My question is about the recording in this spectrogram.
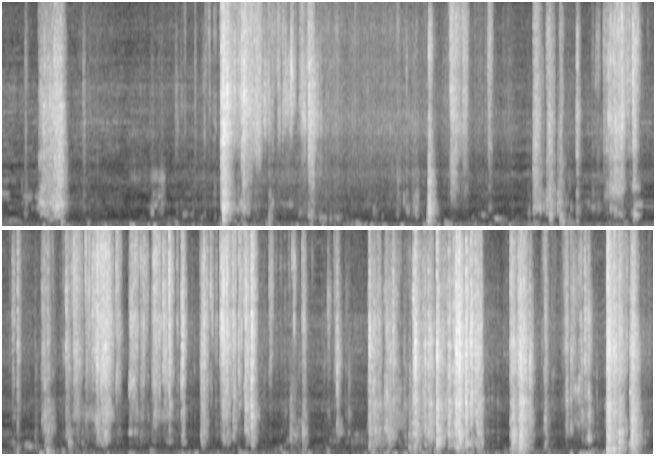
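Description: A box of trading cards and its packs being torn open and handled by hand: a run of rustling, crinkling tears of paper, cardboard and wrapper, some stretches of a second or two, with short pauses between.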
